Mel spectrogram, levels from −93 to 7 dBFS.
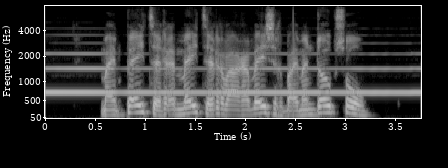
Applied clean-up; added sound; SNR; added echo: none; Wind instrument, woodwind instrument; 3 dB; none.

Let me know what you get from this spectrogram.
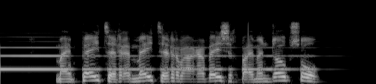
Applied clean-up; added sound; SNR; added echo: neural mask model RNNoise.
